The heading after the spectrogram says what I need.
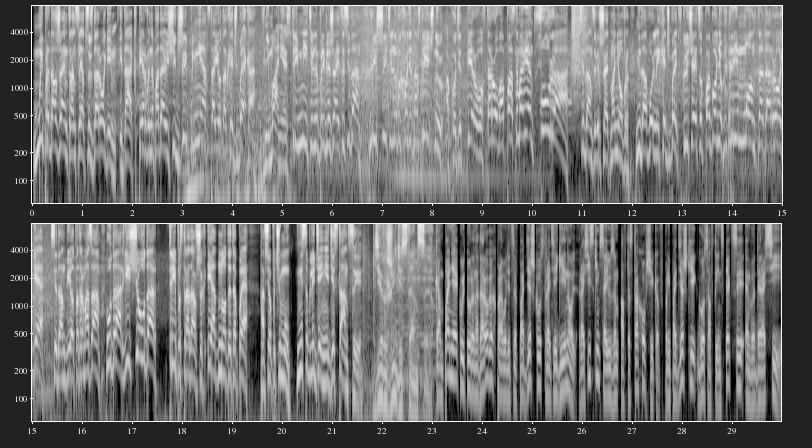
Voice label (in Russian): kommentator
